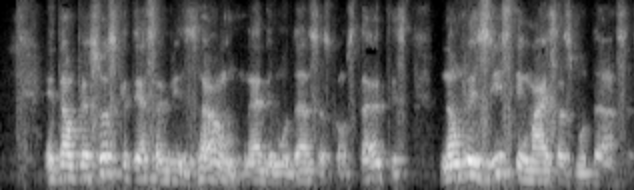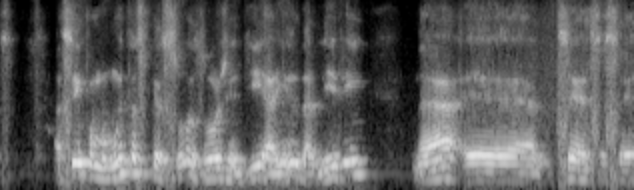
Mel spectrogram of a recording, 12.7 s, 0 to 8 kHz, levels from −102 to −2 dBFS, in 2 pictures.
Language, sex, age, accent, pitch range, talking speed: Portuguese, male, 60-79, Brazilian, 125-175 Hz, 120 wpm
